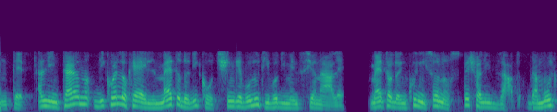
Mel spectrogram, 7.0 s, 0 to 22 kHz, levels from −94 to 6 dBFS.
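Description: From 5.40 s to the end, the speech grows rougher and more synthetic without any gap: an AMR rate drop, consistent with the codec falling from 12.2 to 4.75 kbps.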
